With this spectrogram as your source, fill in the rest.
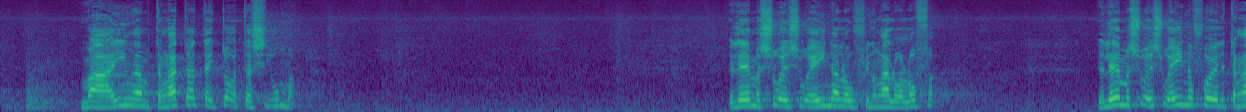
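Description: An elderly man preaches through a microphone in bursts, with long pauses between them.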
